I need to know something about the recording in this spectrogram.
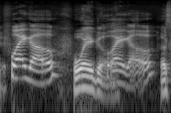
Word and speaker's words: fuego: point and yeah Fuego you're supposed to say fuego fuego fuego that's how you said well I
